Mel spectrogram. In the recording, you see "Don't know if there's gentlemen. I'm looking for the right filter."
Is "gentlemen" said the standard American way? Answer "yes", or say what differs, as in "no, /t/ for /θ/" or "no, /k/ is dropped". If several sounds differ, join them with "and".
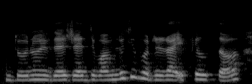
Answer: no, /l/ is dropped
